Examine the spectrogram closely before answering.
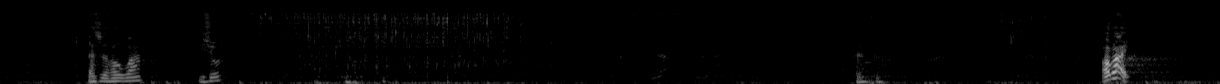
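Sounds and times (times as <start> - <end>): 
speech: 0.9 - 2.4
one cup of water pouring into a pot: 2.5 - 6.1, 10.0 - 10.7.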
